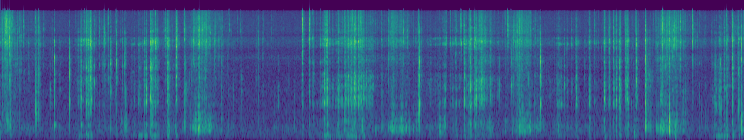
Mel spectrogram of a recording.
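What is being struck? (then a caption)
Bar of soap cut with a knife blade. A hand-sized, solid peach-orange bar of dry soap is held in one hand and shaved with a utility knife blade in scraping, cutting strokes as flakes fall away. The result is a steady run of crisp, bright scratching and crackling. There is almost no low end, and the quick clicks of each stroke cluster into bursts.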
